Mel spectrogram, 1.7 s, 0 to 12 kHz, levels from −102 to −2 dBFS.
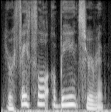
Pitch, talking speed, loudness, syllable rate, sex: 225 Hz, 145 wpm, -15 LUFS, 5.7 syllables/s, female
